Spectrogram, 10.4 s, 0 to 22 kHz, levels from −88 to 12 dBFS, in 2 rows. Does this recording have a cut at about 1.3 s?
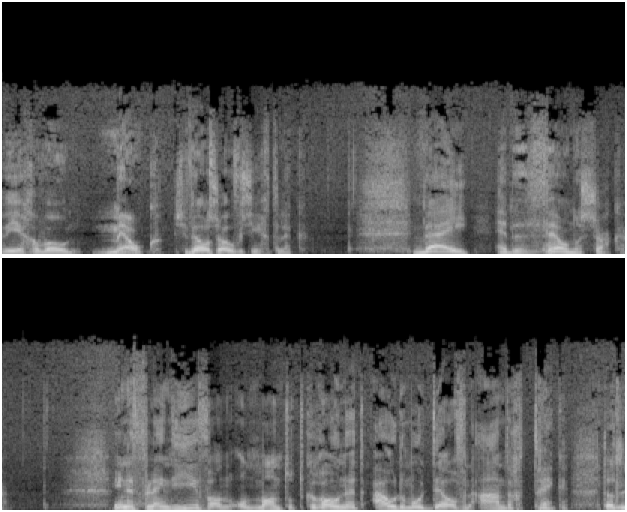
no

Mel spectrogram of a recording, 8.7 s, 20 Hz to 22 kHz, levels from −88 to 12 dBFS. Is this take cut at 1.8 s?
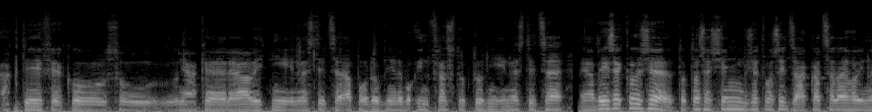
yes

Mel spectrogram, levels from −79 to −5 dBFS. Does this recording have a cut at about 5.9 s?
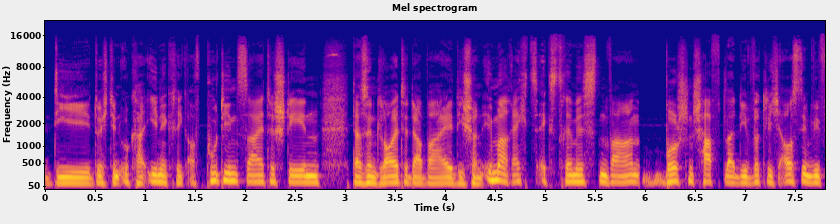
yes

